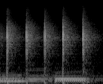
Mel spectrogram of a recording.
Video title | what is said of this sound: Fabulous Feast S3 E3: Vongole Al Romeo e Julieta w/ Clams | Sounds like two rocks hitting each other. That's how we know they're alive.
